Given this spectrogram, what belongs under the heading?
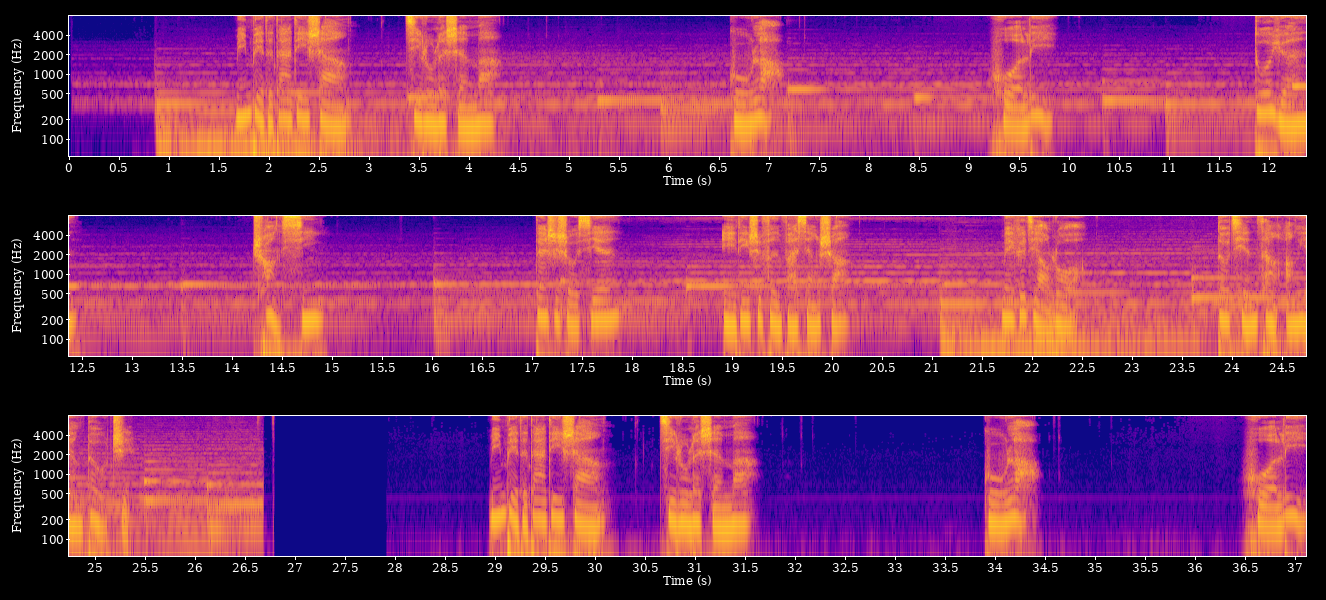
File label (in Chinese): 旁白温柔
